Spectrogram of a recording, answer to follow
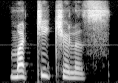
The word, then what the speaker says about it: meticulous: The first word is meticulous. Meticulous. It has 4 syllables. Meticulous. The stress is on the second syllable. Meticulous means showing great attention to detail, very careful and precise.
